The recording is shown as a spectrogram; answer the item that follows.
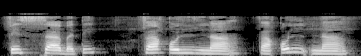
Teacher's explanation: لام اور نون دونوں کو واضح کر کے پڑھنا ہے اور قاف کو موٹا پڑھیں گے. فقلنا نا الف مدہ ہے.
